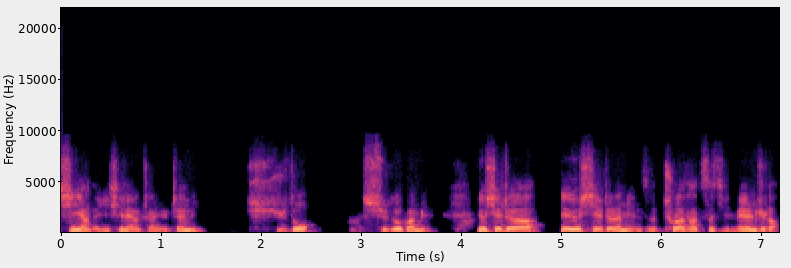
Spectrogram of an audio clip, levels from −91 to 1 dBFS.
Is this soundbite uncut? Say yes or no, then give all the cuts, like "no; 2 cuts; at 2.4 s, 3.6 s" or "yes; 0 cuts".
no; 1 cut; at 4.9 s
